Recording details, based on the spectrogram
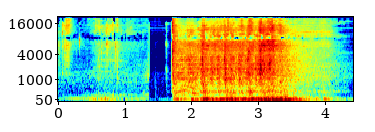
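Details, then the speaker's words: VW MK4 R32 twin turbo, first start on new setup: starter cranks, engine catches with a low rumble for about two seconds then dies; owner suspects insufficient fuel pressure, unconfirmed as no gauge fitted. "seconds that sound like it was going to start then oh oh my way oh my way okay it started and cut out I wonder why it cut out"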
